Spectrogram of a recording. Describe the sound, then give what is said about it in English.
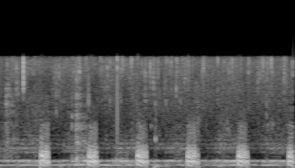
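Five brief, low grunts from a female midshipman fish, evenly spaced about half a second apart, each a short dull thump sounding over a steady low droning hum. “Females make a sound known as a grunt. It's very brief.”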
